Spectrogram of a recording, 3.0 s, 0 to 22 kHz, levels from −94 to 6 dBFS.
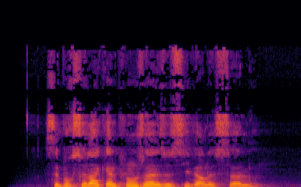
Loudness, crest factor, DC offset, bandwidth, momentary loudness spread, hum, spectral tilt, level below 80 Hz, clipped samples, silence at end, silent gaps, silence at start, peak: -23 LUFS; 16 dB; under 0.1%; 17 kHz; 11 LU; none; -5.5 dB/octave; -68 dBFS; under 0.1%; 0.4 s; none; 0.45 s; -6 dBFS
